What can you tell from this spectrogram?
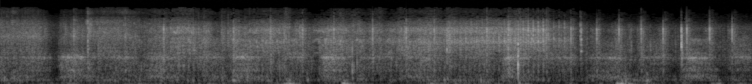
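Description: Footsteps on grass and dry leaves with gear rustling as a player moves into cover, and a few sharp clicks that come thicker near the end.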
